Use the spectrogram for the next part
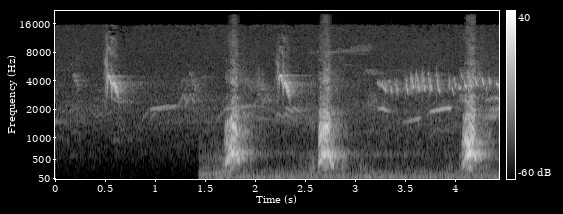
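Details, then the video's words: Puppies running and playing together on a green grassy meadow: three sharp, separate barks about a second apart after a quiet start, with birds whistling and chirping in the background. "Dog barking sounds"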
